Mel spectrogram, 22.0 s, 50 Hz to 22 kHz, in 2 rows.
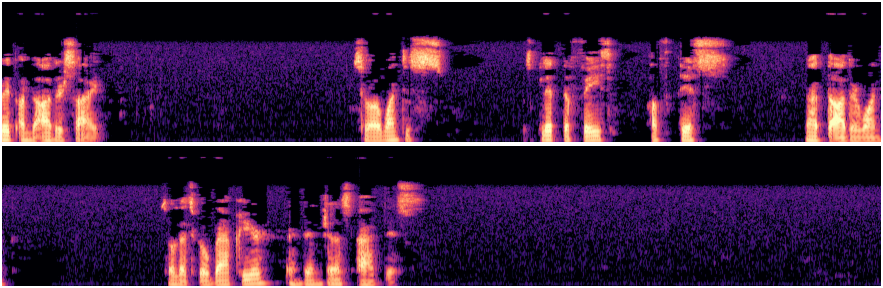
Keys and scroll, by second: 0.7 ctrl+z, 2.3 Escape, 19.5 Escape.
